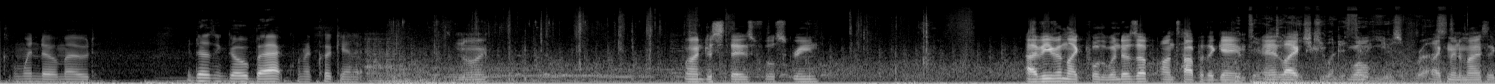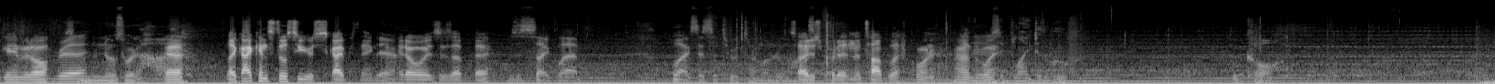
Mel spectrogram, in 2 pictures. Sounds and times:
Speech: 0.0 - 1.0, 1.9 - 3.7, 6.8 - 8.2, 10.3 - 20.8, 21.7 - 25.8, 27.3 - 27.9.

